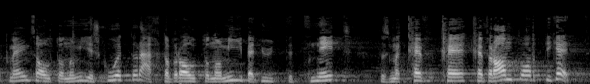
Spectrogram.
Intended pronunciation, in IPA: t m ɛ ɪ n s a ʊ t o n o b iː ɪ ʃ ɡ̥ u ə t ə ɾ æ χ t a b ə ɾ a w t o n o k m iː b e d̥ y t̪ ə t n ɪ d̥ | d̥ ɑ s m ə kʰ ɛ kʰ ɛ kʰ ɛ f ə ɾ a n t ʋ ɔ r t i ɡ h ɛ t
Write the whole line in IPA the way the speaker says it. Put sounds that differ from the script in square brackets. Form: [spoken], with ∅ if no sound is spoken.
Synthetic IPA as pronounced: [k] m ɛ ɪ n s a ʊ t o n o [m] iː ɪ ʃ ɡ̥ u ə t ə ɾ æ χ t [ɑ] b ə ɾ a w t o n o [∅] m iː b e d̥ y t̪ ə t n ɪ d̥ | d̥ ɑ s m ə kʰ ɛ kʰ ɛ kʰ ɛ f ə ɾ [ɑ] n t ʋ ɔ r t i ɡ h ɛ t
